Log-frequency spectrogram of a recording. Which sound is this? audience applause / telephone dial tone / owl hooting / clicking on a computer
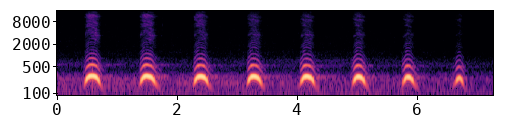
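owl hooting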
